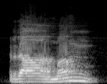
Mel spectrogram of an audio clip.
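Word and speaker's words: रामं: So how do we pronounce this? Ramam, Ramam, Ramam, Ramam, Ramam. So there definitely lips. There will be a connection of the lips, but there is not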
